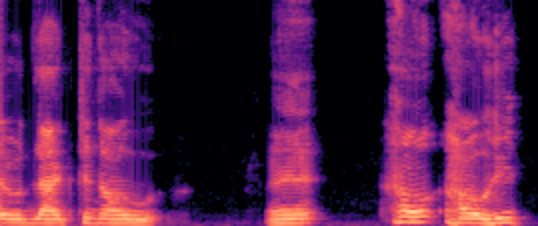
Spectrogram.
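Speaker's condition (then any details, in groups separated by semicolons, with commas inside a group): Cerebral palsy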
